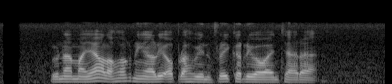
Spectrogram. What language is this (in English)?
Sundanese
